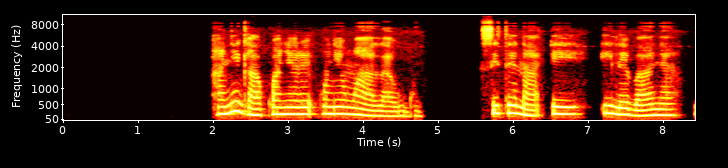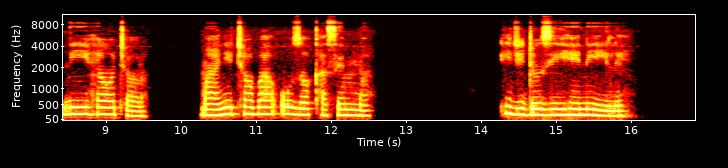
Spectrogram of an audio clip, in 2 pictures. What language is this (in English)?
Igbo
